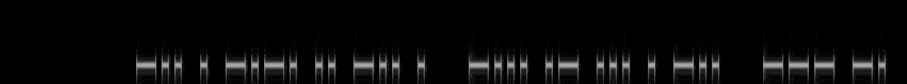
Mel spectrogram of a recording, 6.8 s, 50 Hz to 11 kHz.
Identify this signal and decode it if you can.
Morse code, heard as a keyed tone, about 25 wpm, 700 Hz. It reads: DECIDE BASED ON
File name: practice / 25wpm / Sentences with 2-Word Phrases - 25wpm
